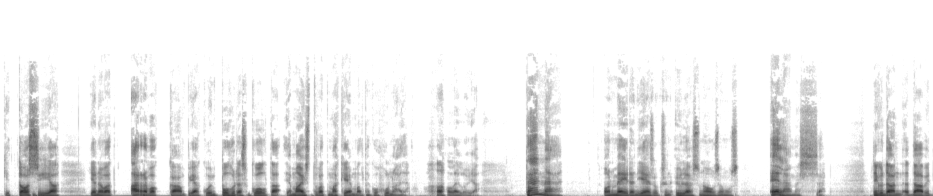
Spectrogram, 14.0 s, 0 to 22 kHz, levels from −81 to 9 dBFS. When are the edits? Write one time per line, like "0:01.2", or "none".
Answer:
0:12.9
